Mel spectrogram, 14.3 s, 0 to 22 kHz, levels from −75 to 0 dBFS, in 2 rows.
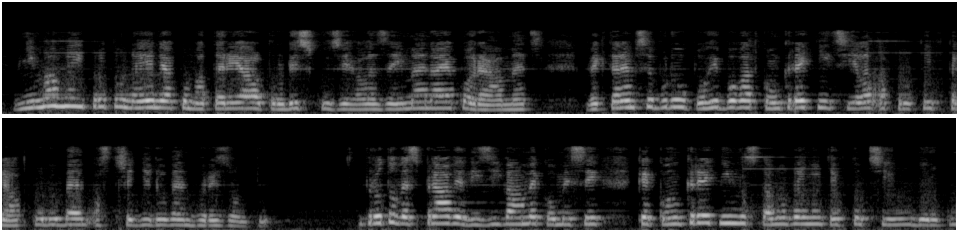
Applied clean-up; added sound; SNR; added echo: neural separator model SepFormer DNS4.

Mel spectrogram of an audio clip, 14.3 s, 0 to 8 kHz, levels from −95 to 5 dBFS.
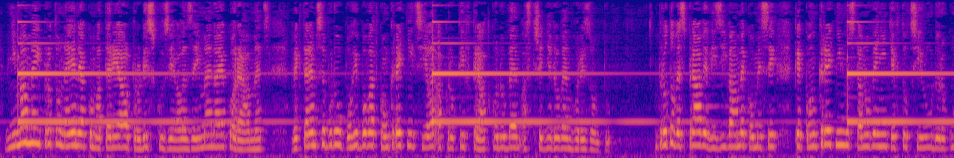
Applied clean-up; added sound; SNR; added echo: none; Musical instrument; 3 dB; reverberation time 0.2 s.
